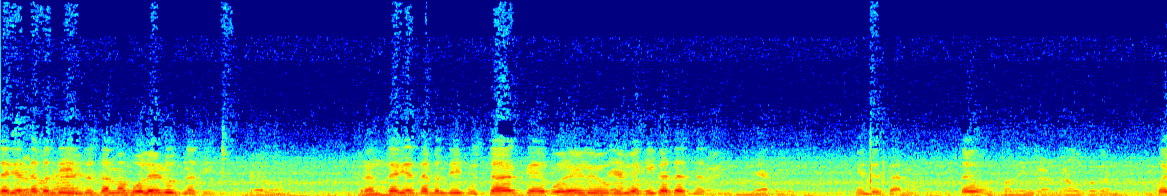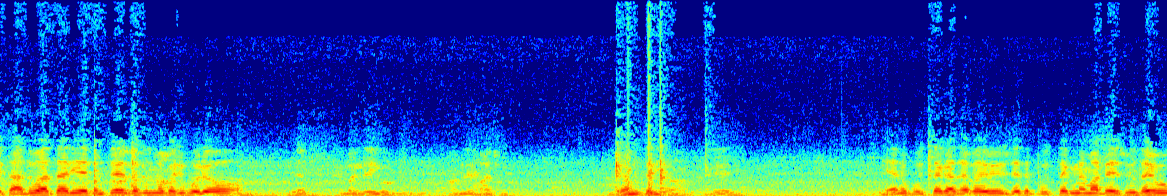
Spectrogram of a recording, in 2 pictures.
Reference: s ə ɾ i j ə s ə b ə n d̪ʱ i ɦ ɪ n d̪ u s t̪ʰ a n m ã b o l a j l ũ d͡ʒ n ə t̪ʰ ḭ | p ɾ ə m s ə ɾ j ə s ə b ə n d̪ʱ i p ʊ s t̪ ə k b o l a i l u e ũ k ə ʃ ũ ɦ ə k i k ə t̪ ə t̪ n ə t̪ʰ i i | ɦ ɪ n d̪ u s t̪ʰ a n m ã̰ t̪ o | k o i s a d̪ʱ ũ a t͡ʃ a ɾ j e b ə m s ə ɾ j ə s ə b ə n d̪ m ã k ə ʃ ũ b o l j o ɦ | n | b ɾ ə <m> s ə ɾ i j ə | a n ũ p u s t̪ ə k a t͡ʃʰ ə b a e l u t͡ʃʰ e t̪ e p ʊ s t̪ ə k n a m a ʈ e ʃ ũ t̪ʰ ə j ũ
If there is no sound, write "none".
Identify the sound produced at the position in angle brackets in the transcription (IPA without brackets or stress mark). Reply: m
